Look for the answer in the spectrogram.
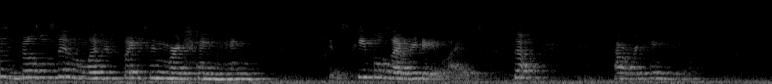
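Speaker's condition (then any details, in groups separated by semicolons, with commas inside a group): Cerebral palsy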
